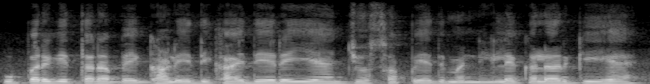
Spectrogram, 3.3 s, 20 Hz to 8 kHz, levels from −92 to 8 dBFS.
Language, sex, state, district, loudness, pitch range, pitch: Hindi, male, Uttar Pradesh, Shamli, -19 LUFS, 135-145 Hz, 140 Hz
